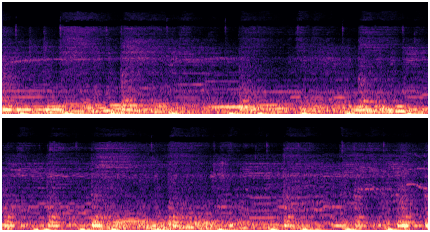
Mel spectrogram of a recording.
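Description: Live rock band playing an instrumental passage: electric guitar over a steady pounding kick drum and full drum kit, with no singing.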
